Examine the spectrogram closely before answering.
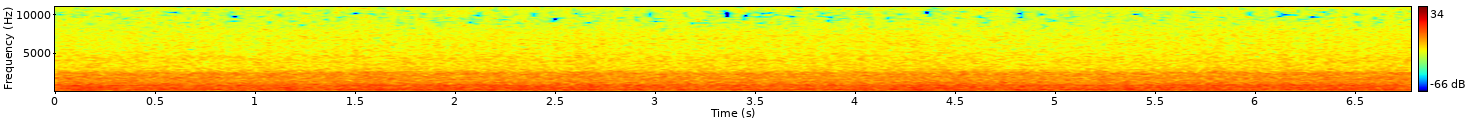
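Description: Heavy rain and strong wind: a steady, even rushing hiss of a downpour.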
